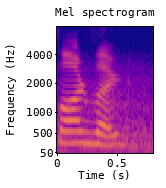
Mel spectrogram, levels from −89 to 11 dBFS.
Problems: constant background noise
